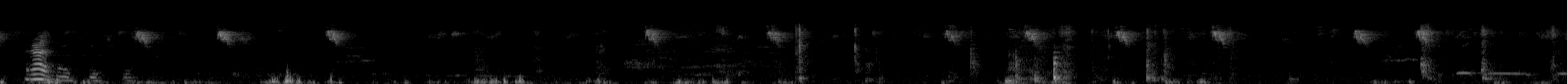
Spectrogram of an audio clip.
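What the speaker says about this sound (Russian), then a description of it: "И утки крякают, и птички поют, Ага. и павлины, и голуби." A village yard full of birds: small birds chirp and sing in quick, scattered bursts, with ducks, peacocks and pigeons among them, mostly faint and irregular, while people talk quietly nearby.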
